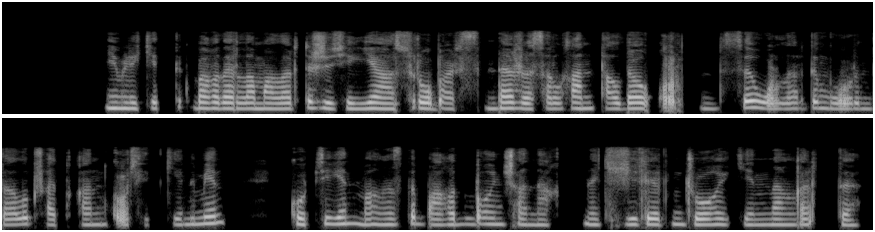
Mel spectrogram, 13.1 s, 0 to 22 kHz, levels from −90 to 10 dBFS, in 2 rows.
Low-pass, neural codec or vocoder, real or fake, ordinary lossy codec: none; codec, 16 kHz, 4 kbps, X-Codec, WavLM features, trained on Multilingual LibriSpeech; fake; none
